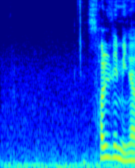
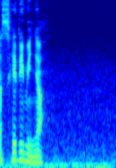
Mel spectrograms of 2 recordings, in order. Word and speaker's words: 세림: 그 다음 편은 뭐냐면은 설림이냐 세림이냐, 이게 말씀 설자인데 보통 우리가 유세할 때 세라고 읽기도 하거든요. 지금 보니까 유세객들의 이야기를 모아놨다고 하네요. 그래서 아마 세림이라고 하는 모양이다.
